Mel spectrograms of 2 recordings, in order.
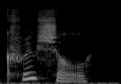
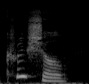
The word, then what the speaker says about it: crucial: And finally, number 4, crucial. Crucial. This is one of those pronunciations where you have a C with an I and it sounds like a sh.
